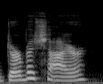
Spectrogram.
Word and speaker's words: Derbyshire: Now, it's all part of a highly successful forensic search dog project pioneered by the Derbyshire Constabulary. I looked it up. That's how you say it.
